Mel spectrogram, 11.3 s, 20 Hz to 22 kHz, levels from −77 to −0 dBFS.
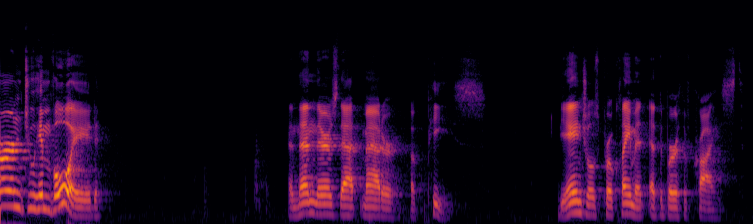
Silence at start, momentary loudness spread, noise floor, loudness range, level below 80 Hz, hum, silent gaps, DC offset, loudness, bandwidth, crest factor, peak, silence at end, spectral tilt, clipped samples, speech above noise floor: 0 s; 24 LU; -73 dBFS; 7 LU; -76 dBFS; none; none; under 0.1%; -26 LUFS; 11 kHz; 24 dB; -6 dBFS; 0.3 s; -3 dB/octave; under 0.1%; 46 dB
